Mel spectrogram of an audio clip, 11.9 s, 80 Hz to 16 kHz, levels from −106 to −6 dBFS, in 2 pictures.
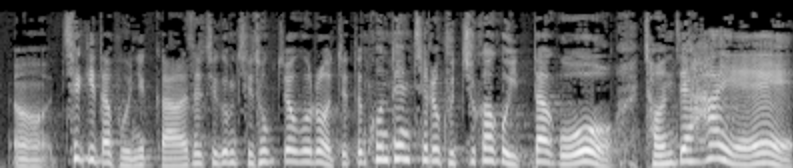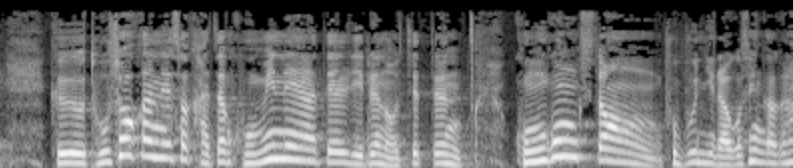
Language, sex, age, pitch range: Korean, female, 40-59, 195-280 Hz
